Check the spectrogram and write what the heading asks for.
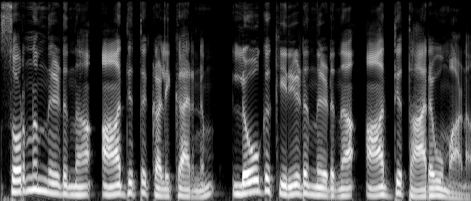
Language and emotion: Malayalam, neutral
